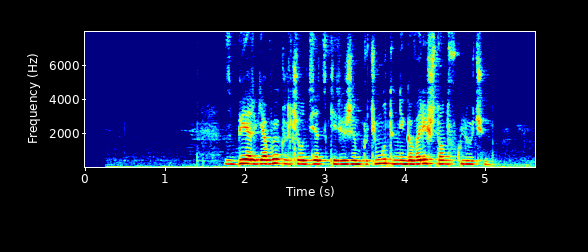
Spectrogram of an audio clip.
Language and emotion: Russian, angry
